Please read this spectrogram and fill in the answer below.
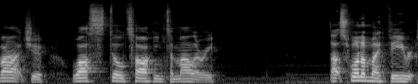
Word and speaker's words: Mallory: body in her house but how did the mandali it's Mallory yeah there was never a doubt in my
